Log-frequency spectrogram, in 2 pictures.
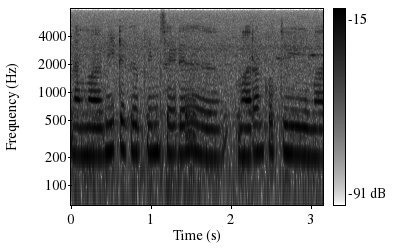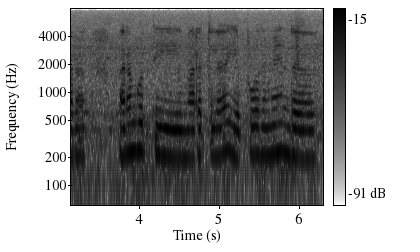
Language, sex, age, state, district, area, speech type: Tamil, female, 30-45, Tamil Nadu, Tiruvarur, rural, spontaneous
